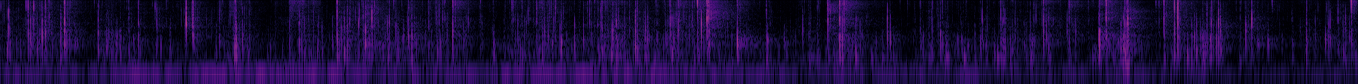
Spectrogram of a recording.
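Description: A clear plastic bag full of biscuits, held upright, is squeezed and crinkled with the fingertips. Dense, bright crinkling and crunchy crackles run continuously, with sharper snaps throughout and a faint low rumble underneath.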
